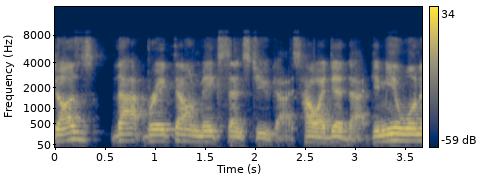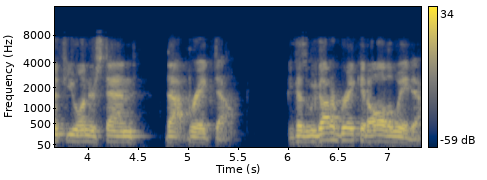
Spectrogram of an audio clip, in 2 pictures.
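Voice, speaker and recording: A man talks at a fairly quick pace in an animated tone. His pitch sits in the medium range. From Canada. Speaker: online business coach. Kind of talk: live webinar tutorial. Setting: livestream. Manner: fast.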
